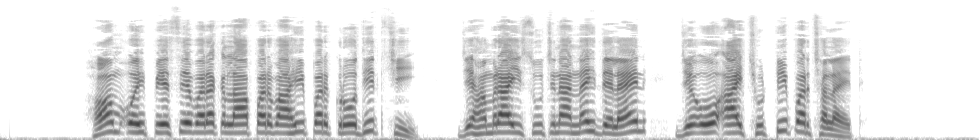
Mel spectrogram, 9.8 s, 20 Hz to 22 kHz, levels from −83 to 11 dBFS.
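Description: A transform codec spread its quantisation noise across a whole block, and at 3.81 s a sharp attack landed late in that block, so noise scaled to the loud onset leaked into the quiet stretch ahead of it. The result is pre-echo from 3.78 s: a brief hiss of about 33 ms, running to 3.81 s, rising just before "छी जे हमरा ई", with the attack itself sounding softened and smeared rather than crisp.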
